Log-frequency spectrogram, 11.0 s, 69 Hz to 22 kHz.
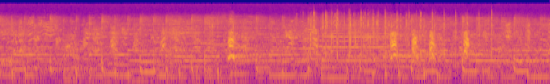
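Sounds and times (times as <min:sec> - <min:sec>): background music: 0:00.0 - 0:11.0
voices: 0:00.0 - 0:11.0
dog barking: 0:01.0 - 0:03.6, 0:04.6 - 0:05.0, 0:07.8 - 0:09.6.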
